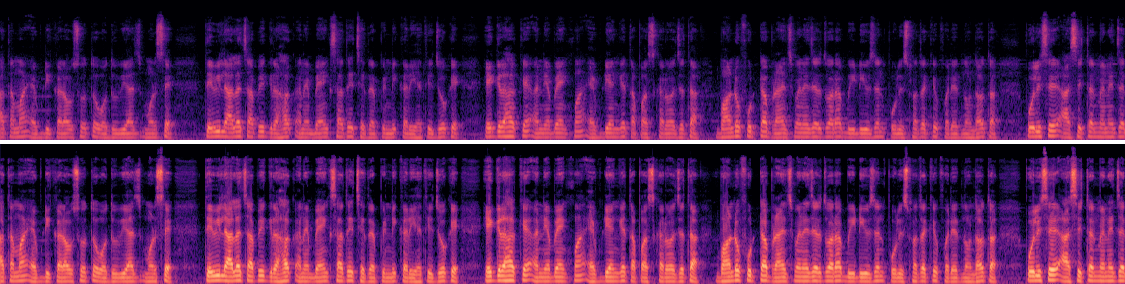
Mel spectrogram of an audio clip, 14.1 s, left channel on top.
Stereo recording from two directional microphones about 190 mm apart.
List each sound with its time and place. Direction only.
0.0 s speech: 30° right (ahead or behind)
